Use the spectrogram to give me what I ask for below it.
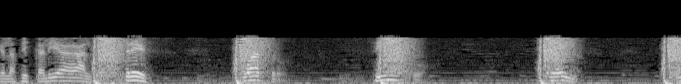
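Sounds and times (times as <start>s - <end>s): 
speech: 0.0s - 1.6s, 2.4s - 3.0s
faint hum: 0.0s - 6.8s
whip lashes like belt strikes: 0.9s - 1.3s, 2.4s - 2.8s, 3.8s - 4.3s, 5.4s - 5.9s, 6.6s - 6.8s.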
